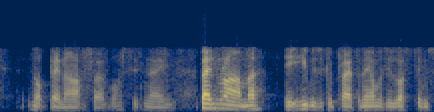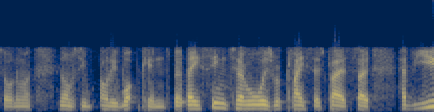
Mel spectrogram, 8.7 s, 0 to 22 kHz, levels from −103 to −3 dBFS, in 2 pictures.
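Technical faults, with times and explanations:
Throughout: Speex codec. The sound passes through a low-rate CELP speech coder whose damage fits a setting of roughly 11 kbps, on a line limited to 200 Hz to 3.7 kHz. With so few bits for the excitation signal, the decoder rebuilds the voice only coarsely. The speech comes out noisy and hoarse with a plainly audible codec texture, and it sounds muffled because everything above 3.7 kHz is missing.
2.13–2.27 s, 6.11–6.21 s and 7.83–7.86 s: VoIP packet loss concealed by the speech codec. Packets dropped out, 40 ms of audio at each of the first two points (after "his name" and just before "they seem to have") and 20 ms at the third (after "have always replaced those"). The decoder filled each gap by extending its last pitch and filter while lowering the gain. The result is a brief, smeared buzzy tone or coloured noise that fades and leaves the voice weak or distorted for a short while after the packets return.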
